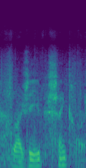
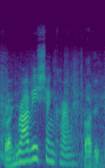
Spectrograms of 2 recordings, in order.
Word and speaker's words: Ravi Shankar: that your father is Rajiv Shankar did I say that right Ravi Ravi no I ever I have an Indian friend who's named oh okay they spell it the same way different guy so how do you say it Ravi Shankar Ravi Shankar yes I'm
